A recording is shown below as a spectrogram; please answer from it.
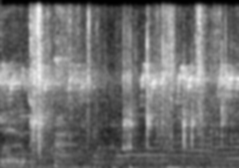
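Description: Weber Smokey Mountain smoker's enamelled steel lid being picked up and handled, giving a few sharp metallic clinks and knocks.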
